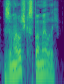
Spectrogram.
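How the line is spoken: Answered with a deep sigh. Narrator (Russian): глубоко вздохнула и ответила

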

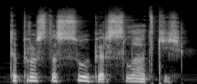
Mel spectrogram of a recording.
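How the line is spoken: Whispered. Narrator (Russian): прошептав

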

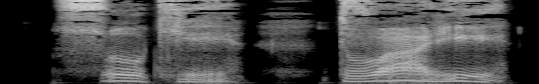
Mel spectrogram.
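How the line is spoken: Hissed. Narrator (Russian): прошипела Дитрих

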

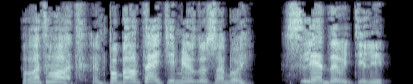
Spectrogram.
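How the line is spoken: Laughing woman. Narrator (Russian): рассмеялась им вслед докторша

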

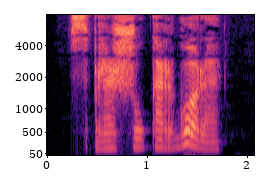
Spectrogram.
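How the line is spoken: Grumbling. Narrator (Russian): проворчал король

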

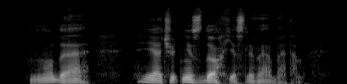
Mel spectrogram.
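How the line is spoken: Whisper. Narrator (Russian): прошептал я

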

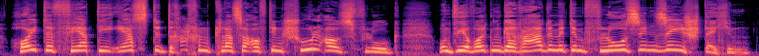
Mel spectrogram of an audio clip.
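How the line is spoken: Calling upward. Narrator (German): ruft Kokosnuss zum großen Amadeus hinauf

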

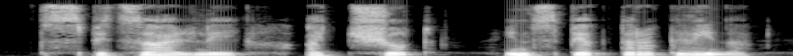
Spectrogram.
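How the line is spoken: Barely audible. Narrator (Russian): едва слышно сказал

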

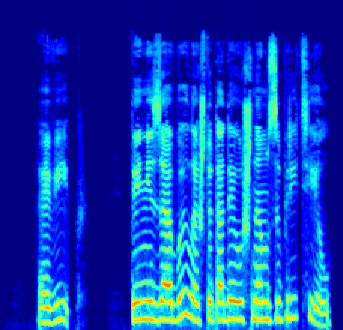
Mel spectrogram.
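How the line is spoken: Calm question. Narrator (Russian): спросил он спокойно

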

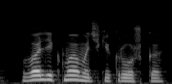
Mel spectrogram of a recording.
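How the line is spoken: Roaring crowd shout. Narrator (Russian): Толпа ревела, ей что-то кричали

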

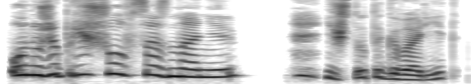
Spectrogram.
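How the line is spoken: Relieved sigh. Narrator (Russian): облегченно вздохнул господин Пепперминт

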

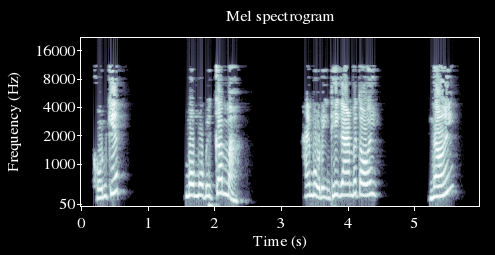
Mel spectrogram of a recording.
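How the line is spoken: Furious shriek. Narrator (Vietnamese): tức quá mẹ cả rít lên

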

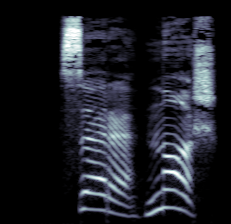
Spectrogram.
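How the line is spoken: Shouted. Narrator (Russian): прокричал он

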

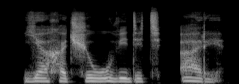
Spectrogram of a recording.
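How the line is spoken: Muffled dull voice. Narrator (Russian): глухо вымолвил Ридиан

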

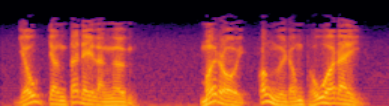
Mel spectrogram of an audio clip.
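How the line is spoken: Sudden shout. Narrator (Vietnamese): Người đi đầu đột nhiên quát

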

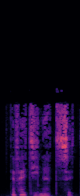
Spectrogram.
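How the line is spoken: Quiet. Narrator (Russian): тихо проговорила она

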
